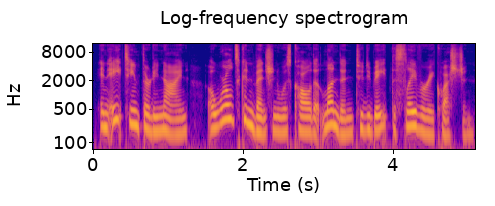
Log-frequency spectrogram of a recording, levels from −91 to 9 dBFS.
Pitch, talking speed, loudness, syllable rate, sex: 195 Hz, 190 wpm, -17 LUFS, 5.7 syllables/s, female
